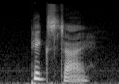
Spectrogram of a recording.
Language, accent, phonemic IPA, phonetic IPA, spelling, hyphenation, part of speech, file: English, US, /ˈpɪɡˌstaɪ̯/, [ˈpʰɪɡˌstaɪ̯], pigsty, pig‧sty, noun, En-us-pigsty.ogg
- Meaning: 1. An enclosure where pigs are kept, either a building or part of one 2. A dirty or very untidy place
